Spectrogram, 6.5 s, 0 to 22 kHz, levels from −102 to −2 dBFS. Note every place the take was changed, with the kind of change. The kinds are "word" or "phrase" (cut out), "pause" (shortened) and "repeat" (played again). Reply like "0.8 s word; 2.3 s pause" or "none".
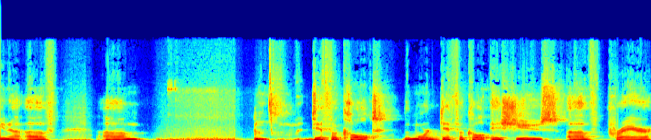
none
